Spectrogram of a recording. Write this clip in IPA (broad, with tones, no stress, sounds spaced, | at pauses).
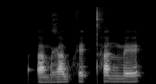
ʔ a˧˩ m ɣ a˧ w h ɛ˦˥ t̚ t̪ʰ a˧ n m ɛ˨˦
